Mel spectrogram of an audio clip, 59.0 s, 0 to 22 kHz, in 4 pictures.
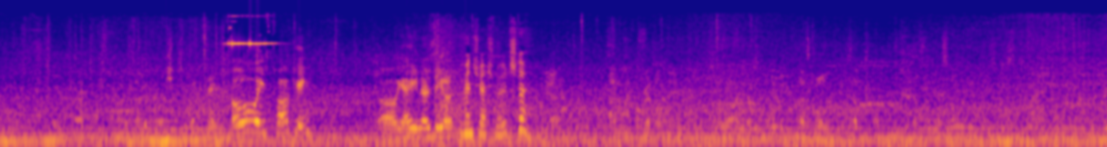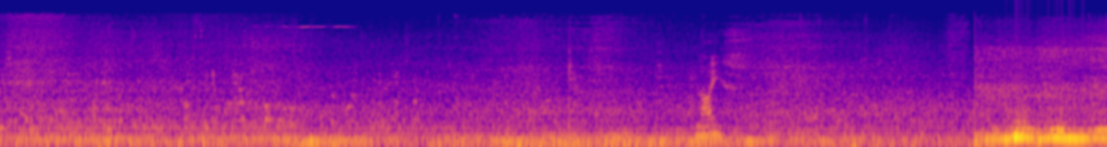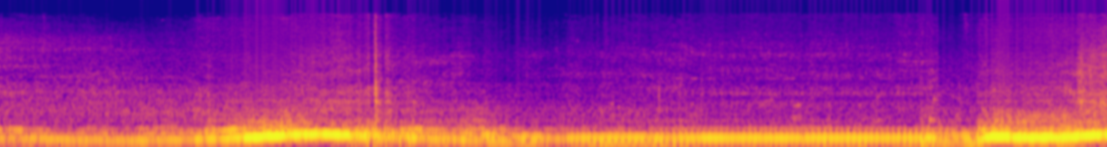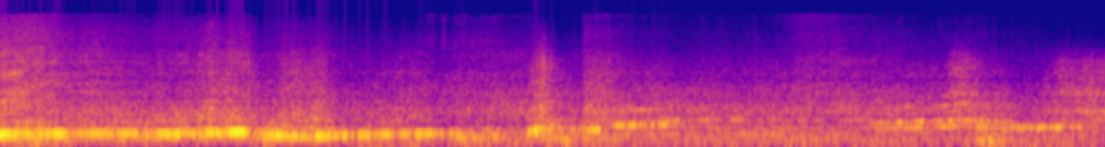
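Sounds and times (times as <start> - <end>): car engine revving: 27.7 - 59.0.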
